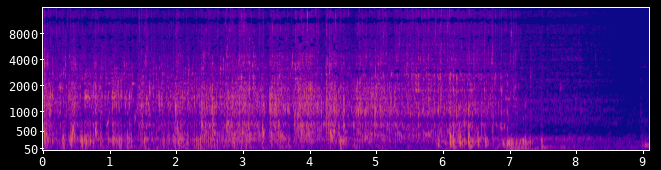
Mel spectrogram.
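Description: Water swirls and gurgles down a toilet drain as it flushes.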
